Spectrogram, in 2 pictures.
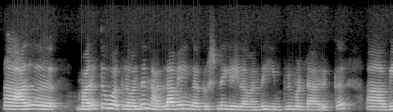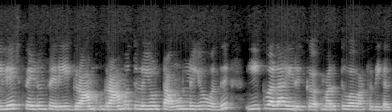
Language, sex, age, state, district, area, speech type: Tamil, female, 18-30, Tamil Nadu, Krishnagiri, rural, spontaneous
